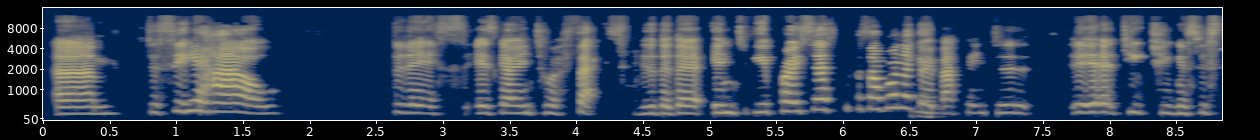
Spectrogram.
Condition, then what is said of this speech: Stuttering. So I'll just sit down and start ticking and stammering because my anxiety's up here.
